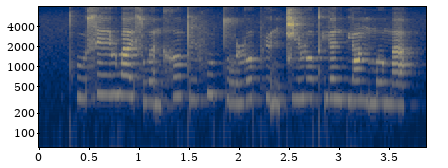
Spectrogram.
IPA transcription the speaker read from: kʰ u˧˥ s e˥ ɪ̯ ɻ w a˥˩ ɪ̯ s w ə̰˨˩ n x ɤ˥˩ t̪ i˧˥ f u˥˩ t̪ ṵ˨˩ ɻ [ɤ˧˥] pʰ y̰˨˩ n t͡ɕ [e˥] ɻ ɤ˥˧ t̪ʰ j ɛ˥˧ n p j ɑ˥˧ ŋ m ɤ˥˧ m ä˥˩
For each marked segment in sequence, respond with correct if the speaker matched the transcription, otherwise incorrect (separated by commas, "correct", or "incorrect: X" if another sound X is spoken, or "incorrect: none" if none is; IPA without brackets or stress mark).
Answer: incorrect: ɤ˥, incorrect: i˥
